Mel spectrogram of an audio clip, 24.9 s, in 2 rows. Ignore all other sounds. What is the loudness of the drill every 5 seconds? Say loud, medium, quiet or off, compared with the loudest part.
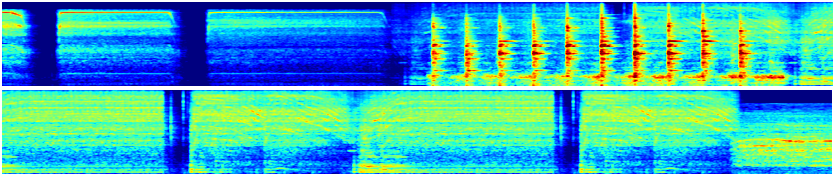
medium, quiet, loud, loud, loud.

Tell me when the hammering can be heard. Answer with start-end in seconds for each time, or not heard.
6.3-11.8.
